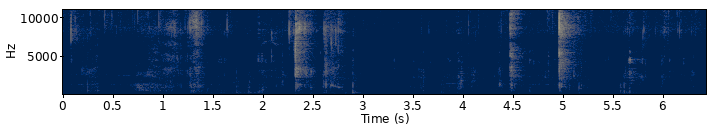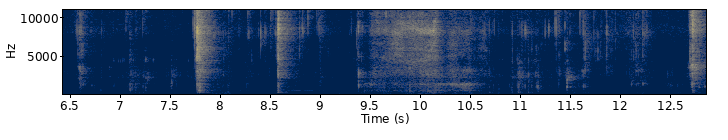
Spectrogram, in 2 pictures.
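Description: Close-miked mouth sounds of a man eating rice and mutton curry by hand: faint wet chewing with scattered clicks and smacks, one sharper click about eight seconds in and a longer rustling stretch about ten seconds in.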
